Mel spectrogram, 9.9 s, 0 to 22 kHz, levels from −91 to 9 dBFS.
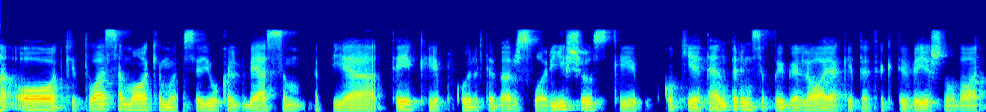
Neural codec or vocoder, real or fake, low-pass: none; real; 7.2 kHz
